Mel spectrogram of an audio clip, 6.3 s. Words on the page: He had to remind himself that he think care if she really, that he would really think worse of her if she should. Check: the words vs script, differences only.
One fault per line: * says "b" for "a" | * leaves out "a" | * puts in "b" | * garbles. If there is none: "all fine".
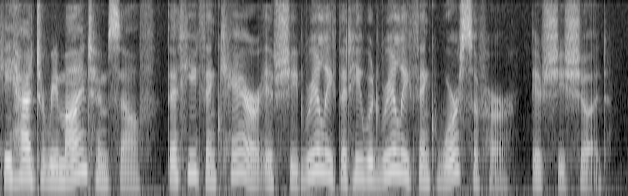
all fine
